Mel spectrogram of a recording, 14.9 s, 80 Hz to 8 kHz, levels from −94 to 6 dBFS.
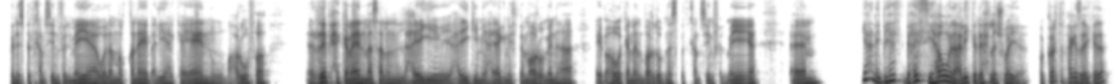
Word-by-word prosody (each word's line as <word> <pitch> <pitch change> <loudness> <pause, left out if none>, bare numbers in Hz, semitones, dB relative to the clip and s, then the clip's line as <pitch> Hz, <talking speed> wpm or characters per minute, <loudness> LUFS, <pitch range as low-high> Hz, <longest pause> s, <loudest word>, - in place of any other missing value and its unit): بنسبة 105 -1 -4
50% 105 +7 0
ولمّا 110 -2 -1
القناة 110 +2 -1
يبقى 115 0 -2
ليها 115 +1 -2
كيان 110 +3 0
ومعروفة، 115 +8 -3 0.5
الربح 130 +6 +4
كمان 125 +2 +5
مثلًا 120 -1 +1
اللي 110 -4 -2
هييجي 105 0 +1
هييجي 105 +2 -2
هيجني 105 +2 -2
ثماره 105 +2 -2
منها 120 +5 -2 0.3
هيبقى 100 +2 -5
هو 115 +1 +2
كمان 105 -1 -3
برضه 105 0 -2
بنسبة 100 +2 -6
50% 105 +7 -3 0.5
إمم، 135 +2 +1 0.6
يعني 240 - +2
بحيث 190 +7 +4
بحيث 190 +7 +3
يهوّن 170 +3 +7
عليك 135 +6 +3
الرحلة 140 -2 +1
شوية. 115 -3 -3
فكرت 170 +5 -3
في - - -12
حاجة 155 - +2
زي 130 -7 +1
كده؟ 140 +9 -1
115 Hz, 145 wpm, -22 LUFS, 105-135 Hz, 0.6 s, يهوّن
